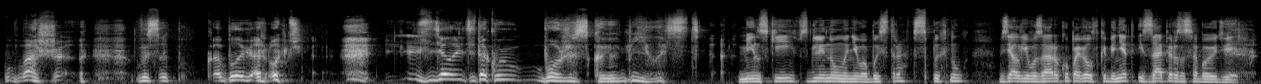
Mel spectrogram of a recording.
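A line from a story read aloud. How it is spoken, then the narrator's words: Tearful trembling voice. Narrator (Russian): Слезы навернулись на глазах, дрожащим голосом произнес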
